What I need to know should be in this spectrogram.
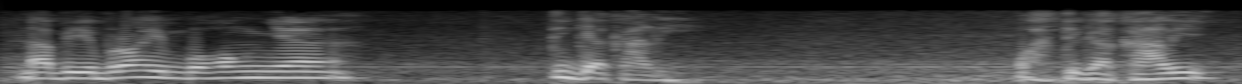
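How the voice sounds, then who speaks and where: A man's voice: on the high side, moderate pace, slight background noise. A man preaching a sermon and telling stories, who often asks questions and answers them himself. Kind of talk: Islamic sermon with storytelling. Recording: dull lo-fi recording.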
